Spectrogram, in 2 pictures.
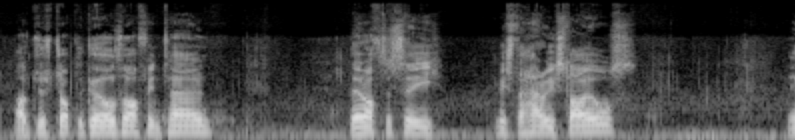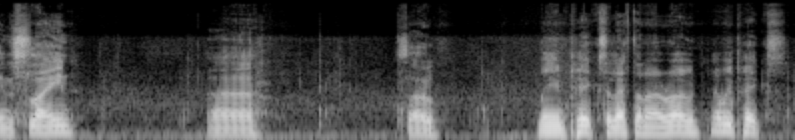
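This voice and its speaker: A middle-aged man with a croaky throat, chatting casually on a walk with his dog in a rambling vlog. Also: mid-range voice, a little mellow, dry recording. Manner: rambling, chatty, lots of fillers and laughs. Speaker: vlogger.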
